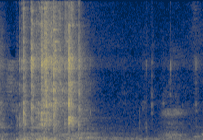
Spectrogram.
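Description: Handling noise close to the microphone: a rattle of small clicks and rustling for under a second, then faint.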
